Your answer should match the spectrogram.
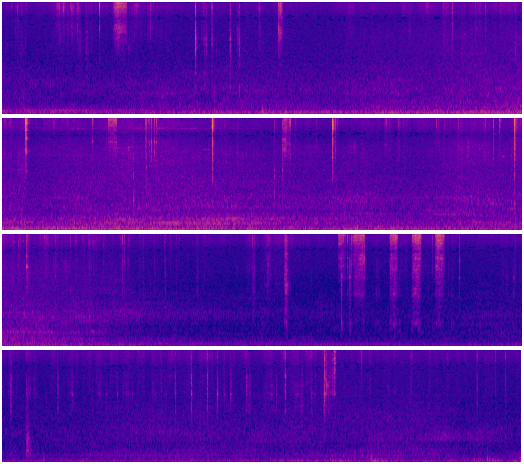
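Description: Ratchet and metal hand tools clicking and clinking on a car engine, with a quick run of sharp clicks about twenty seconds in. Under them a low rumble swells to a peak about ten seconds in and fades away by about seventeen seconds.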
